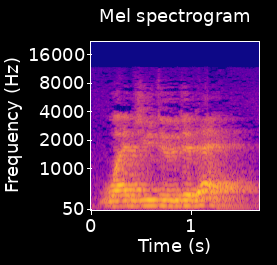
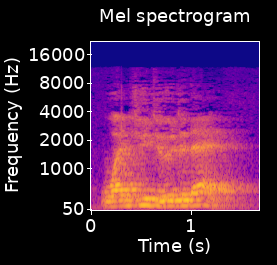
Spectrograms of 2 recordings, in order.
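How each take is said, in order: First: What did is shrunk to one syllable. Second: The same.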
